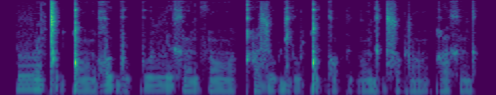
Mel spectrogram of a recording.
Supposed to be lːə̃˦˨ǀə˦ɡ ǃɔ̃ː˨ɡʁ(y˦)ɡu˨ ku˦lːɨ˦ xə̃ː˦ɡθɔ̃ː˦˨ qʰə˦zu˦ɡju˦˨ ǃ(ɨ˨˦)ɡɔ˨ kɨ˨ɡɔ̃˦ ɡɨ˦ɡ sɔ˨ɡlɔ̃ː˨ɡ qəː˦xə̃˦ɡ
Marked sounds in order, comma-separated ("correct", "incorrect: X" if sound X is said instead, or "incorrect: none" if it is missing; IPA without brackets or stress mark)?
incorrect: u˦, incorrect: ɨ˦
